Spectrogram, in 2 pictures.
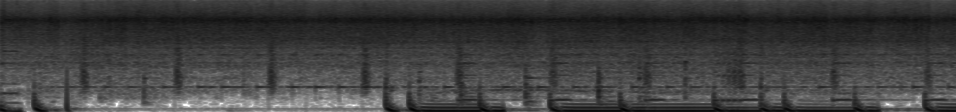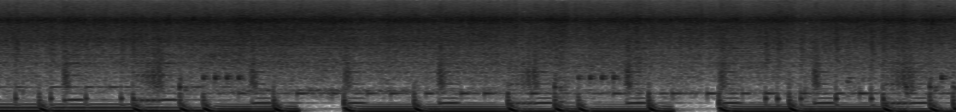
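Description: Sliced onion, tomato and bell pepper sizzling in hot oil in a metal wok, stirred and scraped with a wooden spatula that knocks lightly against the pan now and then. Background music with a steady bass line plays underneath.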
